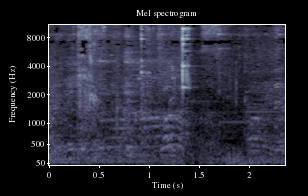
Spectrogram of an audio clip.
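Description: A single sharp clink of a metal spoon against a ceramic soup bowl a little over a second in, with background voices underneath.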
